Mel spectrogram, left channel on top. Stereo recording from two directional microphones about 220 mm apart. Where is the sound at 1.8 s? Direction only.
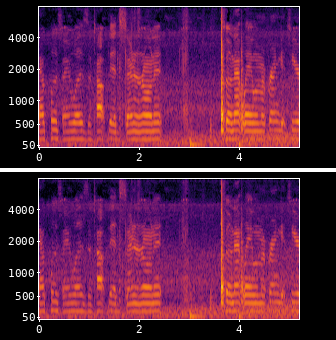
45° left (ahead or behind).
